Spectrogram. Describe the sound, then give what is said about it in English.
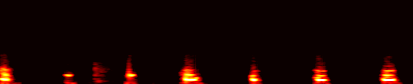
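Soft turkey clucks come as a series of eight short, evenly spaced notes, one of them fainter than the rest, with quiet gaps between them and no talk. “Maybe give him a soft cluck or a purr. I like to do, you know, cluck and a purr and just a little soft something or other, or maybe just a real soft,”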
